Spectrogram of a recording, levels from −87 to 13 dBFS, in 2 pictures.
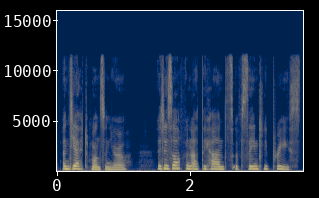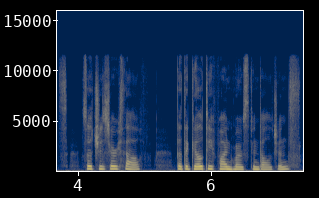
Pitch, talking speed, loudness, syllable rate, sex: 240 Hz, 170 wpm, -19 LUFS, 5.0 syllables/s, female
